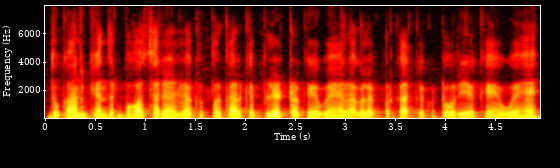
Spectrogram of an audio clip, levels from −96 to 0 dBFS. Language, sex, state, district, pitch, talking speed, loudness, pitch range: Hindi, male, Jharkhand, Garhwa, 120 Hz, 255 wpm, -20 LUFS, 115-125 Hz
